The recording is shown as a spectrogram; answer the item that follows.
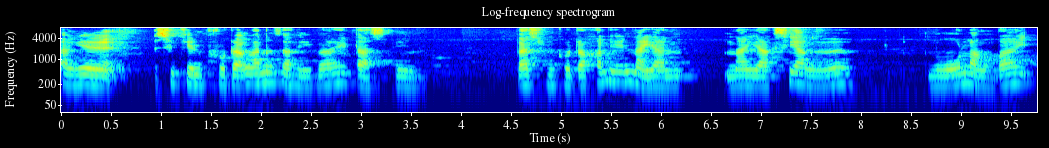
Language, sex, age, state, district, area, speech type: Bodo, female, 45-60, Assam, Chirang, rural, spontaneous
